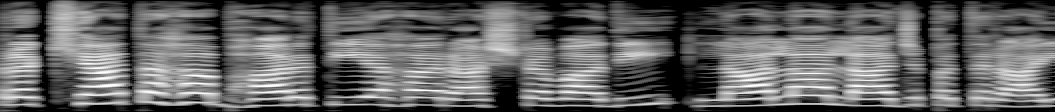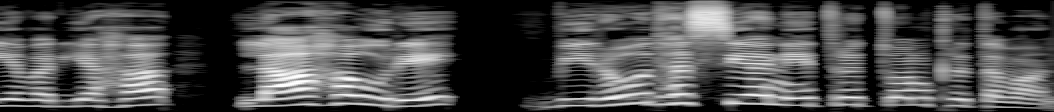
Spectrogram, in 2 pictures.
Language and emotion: Sanskrit, neutral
